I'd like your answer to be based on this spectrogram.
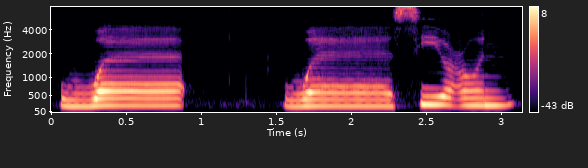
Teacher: واو کے لیے ہمارے ہوٹ گول ہونے چاہیے، اس کو ڈبلیو کی طرح پڑھتے ہیں، وی کی طرح نہیں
